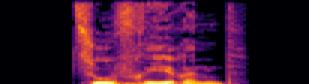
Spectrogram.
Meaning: present participle of zufrieren
- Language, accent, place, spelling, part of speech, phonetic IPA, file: German, Germany, Berlin, zufrierend, verb, [ˈt͡suːˌfʁiːʁənt], De-zufrierend.ogg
